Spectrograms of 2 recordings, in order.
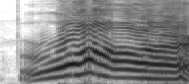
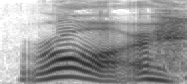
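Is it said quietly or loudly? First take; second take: loudly; quietly. First: It is said more loudly. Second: It is said more quietly.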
